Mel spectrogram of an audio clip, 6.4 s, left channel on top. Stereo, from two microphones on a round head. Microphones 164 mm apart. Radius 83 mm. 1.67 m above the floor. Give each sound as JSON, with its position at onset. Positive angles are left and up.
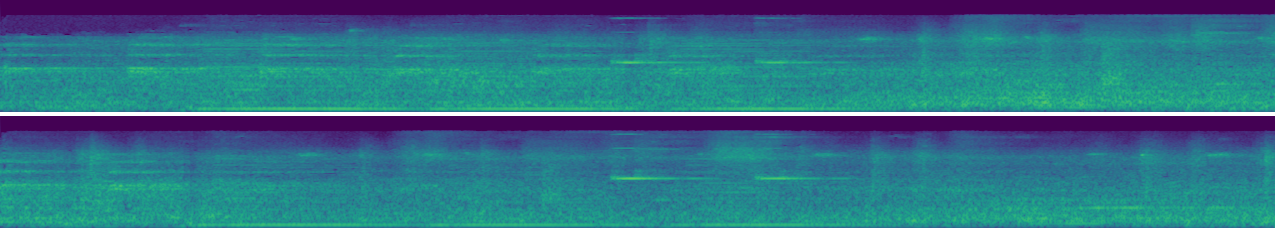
{"t": 0.9, "sound": "a phone buzzing", "side_deg": 50, "distance_m": 2.0}
{"t": 3.0, "sound": "a microwave", "side_deg": -20, "distance_m": 2.0}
